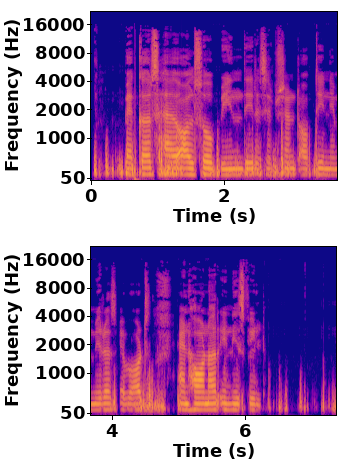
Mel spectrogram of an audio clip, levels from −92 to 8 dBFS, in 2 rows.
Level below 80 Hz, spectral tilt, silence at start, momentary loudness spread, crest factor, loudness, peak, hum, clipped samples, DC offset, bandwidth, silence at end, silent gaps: -50 dBFS; -5 dB/octave; 0.05 s; 17 LU; 18 dB; -18 LUFS; 0 dBFS; none; under 0.1%; under 0.1%; 15 kHz; 0 s; none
